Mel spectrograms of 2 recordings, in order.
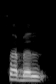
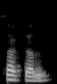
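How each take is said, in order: First: A b sound is pronounced in the middle. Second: No b sound; it sounds like suttle. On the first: The speaker calls it wrong. "सबल नहीं पढ़ते हैं" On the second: The speaker calls it right. "सही pronunciation कहेंगे सटल"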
